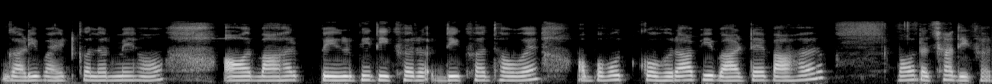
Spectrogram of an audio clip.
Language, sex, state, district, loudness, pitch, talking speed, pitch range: Bhojpuri, female, Bihar, East Champaran, -15 LUFS, 195 Hz, 125 wpm, 185-200 Hz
